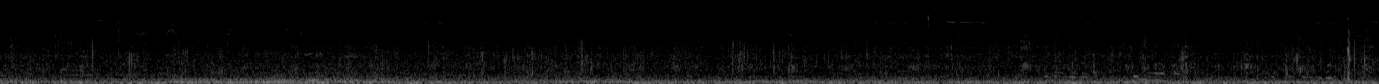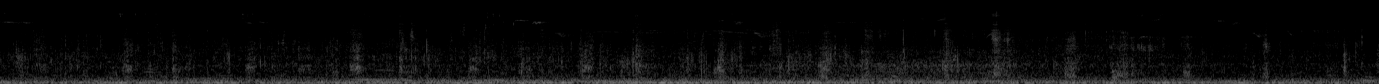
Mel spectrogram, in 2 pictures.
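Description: Footsteps walking on a gravel-and-dirt park path, many small irregular steps, with the voices of passers-by and a low rumble underneath.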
